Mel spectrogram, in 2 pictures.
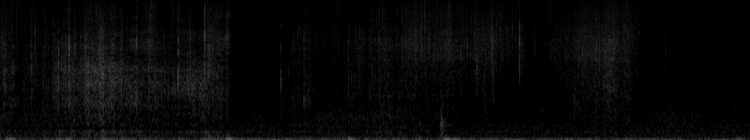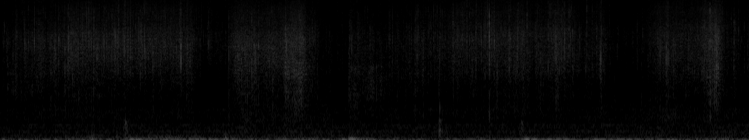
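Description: Long manicured nails scratch and tap a small, flat, rectangular gold metallic knit-mesh scrub sponge over soft padding, resting on a sequin mat. Bursts of bright, crinkly scratching alternate with soft, quick taps over a steady low background hum.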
